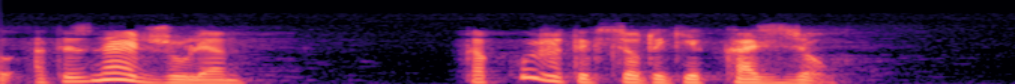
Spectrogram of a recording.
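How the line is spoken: Quiet but clear. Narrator (Russian): Хойт негромко, но отчетливо ответил

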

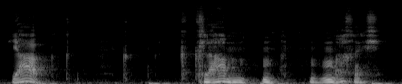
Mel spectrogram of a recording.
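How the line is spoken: Stammering, suppressed excitement. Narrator (German): stammelte Nick und versuchte, seine Aufregung zu verbergen

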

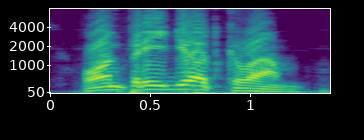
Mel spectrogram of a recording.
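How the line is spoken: Cold, hard, smiling. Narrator (Russian): улыбнулся холодно и жестко

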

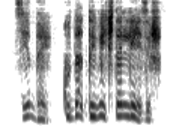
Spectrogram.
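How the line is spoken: Nasal whine. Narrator (Russian): Гнусавил мистер Лесли своему партнеру

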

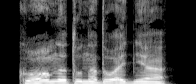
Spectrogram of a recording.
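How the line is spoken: Hoarse wheeze. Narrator (Russian): Прохрипев

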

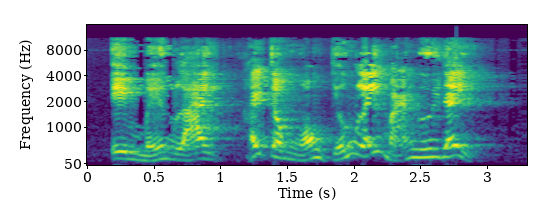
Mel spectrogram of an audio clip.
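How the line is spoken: Loud barking shout. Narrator (Vietnamese): Quái khách lớn tiếng quát

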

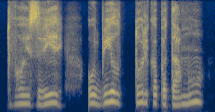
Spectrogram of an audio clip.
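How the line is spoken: Whisper. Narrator (Russian): прошептала

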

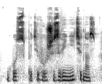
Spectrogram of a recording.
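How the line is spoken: Dazed mumble. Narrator (Russian): пробормотала, очнувшись от шока, Алевтина Петровна

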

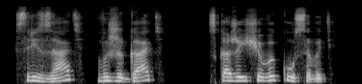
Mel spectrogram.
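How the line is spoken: Laughing creature. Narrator (Russian): хохотнуло лохматое нечто

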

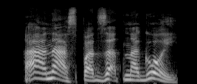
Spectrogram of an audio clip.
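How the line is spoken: Shout. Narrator (Russian): крикнул Егор Корыло

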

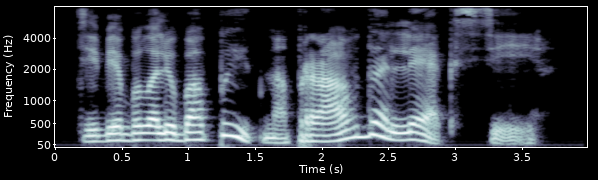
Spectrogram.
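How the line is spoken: Drawling the name. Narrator (Russian): Протянул ее имя Михаил

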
